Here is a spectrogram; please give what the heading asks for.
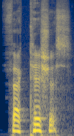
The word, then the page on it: factitious: American English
